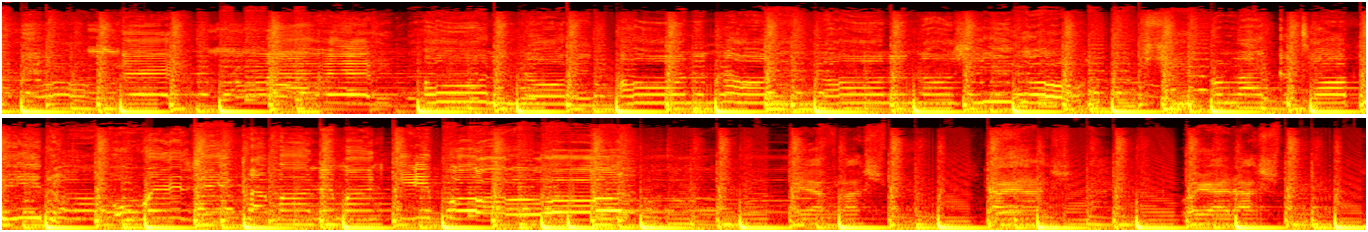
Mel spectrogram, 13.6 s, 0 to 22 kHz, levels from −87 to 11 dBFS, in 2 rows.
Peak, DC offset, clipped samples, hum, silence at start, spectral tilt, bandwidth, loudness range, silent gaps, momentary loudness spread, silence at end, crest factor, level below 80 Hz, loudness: 0 dBFS; 0.4%; 0.7%; none; 0 s; -4.5 dB/octave; 19 kHz; 2 LU; none; 4 LU; 0 s; 10 dB; -12 dBFS; -12 LUFS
